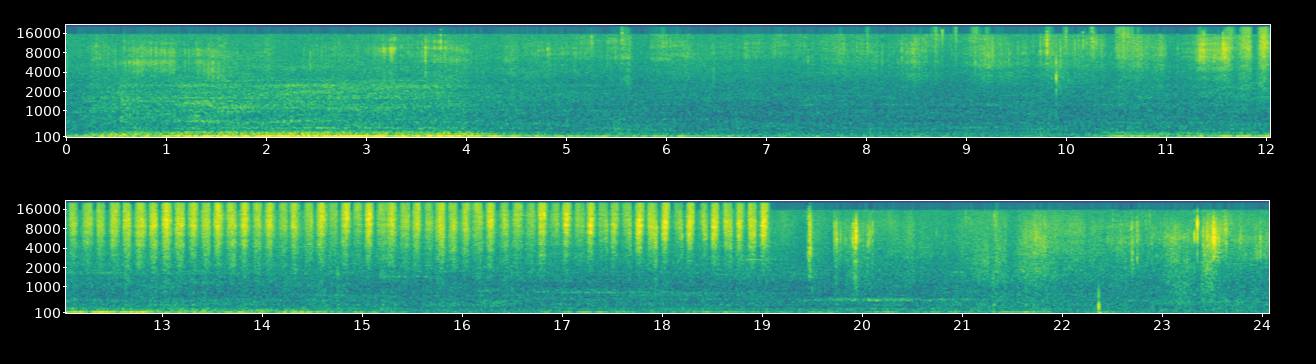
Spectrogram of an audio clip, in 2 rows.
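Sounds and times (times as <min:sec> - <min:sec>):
faint low hum: 0:00.0 - 0:24.0
hands rubbing skin: 0:11.6 - 0:19.1.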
